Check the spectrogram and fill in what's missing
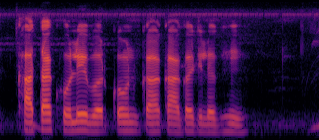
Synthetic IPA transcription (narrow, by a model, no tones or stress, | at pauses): kʰat̪akʰoleʋəɾkonkakaɡəd͡ʑləɡʱiː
